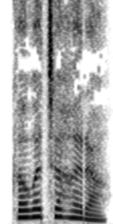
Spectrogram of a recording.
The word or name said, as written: ಕವಚಹರ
